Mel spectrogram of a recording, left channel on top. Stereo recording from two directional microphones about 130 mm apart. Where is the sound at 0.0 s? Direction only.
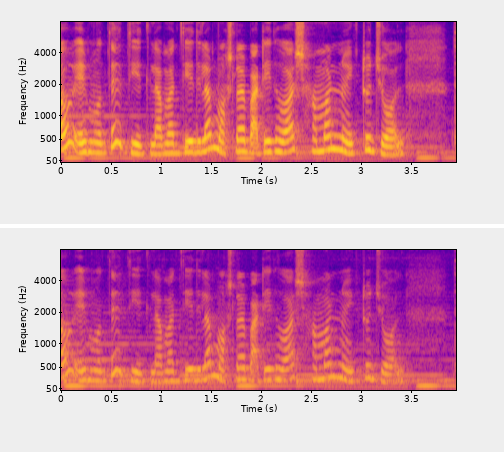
40° left (ahead or behind).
